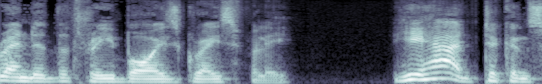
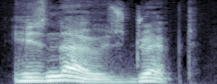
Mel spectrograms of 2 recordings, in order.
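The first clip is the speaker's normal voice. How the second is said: ordinary delivery, nothing marked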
